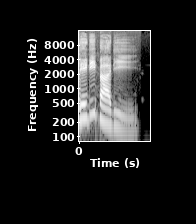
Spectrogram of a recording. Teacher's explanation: because we don't have the V sound in Japanese, we just turn it into B · Term: katakana pronunciation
